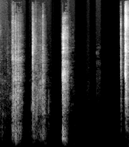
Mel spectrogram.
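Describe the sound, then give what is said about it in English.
Crisp crunching as someone bites and chews a very hard tack cracker: four dry, crackly bursts with short pauses between them, and a longer gap before the last crunch. No voices. “very crunchy. I can hear. These uh, tack crackers are they're really hard.”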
